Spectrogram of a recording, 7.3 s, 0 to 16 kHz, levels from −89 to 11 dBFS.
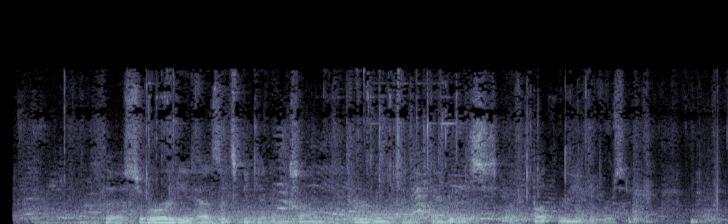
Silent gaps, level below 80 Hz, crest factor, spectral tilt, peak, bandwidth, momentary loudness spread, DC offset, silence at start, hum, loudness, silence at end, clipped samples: none; -36 dBFS; 16 dB; -6 dB/octave; -2 dBFS; 11.5 kHz; 17 LU; under 0.1%; 0.15 s; none; -18 LUFS; 0 s; under 0.1%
